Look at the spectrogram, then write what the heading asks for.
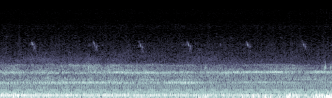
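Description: A bird repeating a short, high, falling chirp about once a second, over a steady low rumble and a faint steady hum.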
